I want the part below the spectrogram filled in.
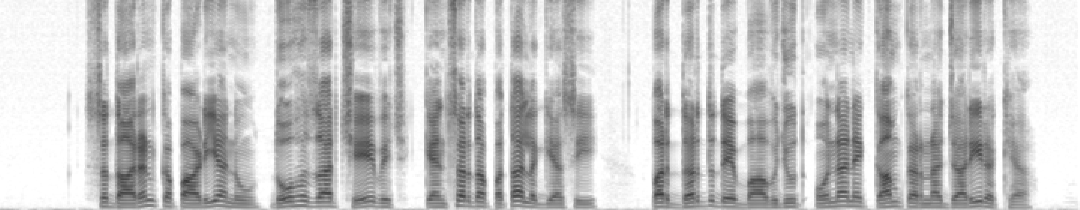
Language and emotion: Punjabi, neutral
